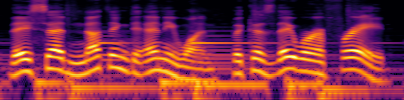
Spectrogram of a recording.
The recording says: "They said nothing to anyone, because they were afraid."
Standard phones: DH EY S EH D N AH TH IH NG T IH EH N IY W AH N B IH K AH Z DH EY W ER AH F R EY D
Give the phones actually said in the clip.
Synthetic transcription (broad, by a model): DH EY S EH D N AH TH IH NG T IH EH N IY W AH N B IH K AH Z DH EY W ER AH F R EY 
